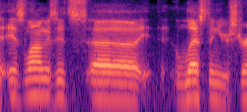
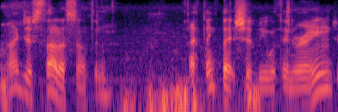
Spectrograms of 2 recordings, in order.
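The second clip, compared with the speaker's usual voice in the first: normal talking voice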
